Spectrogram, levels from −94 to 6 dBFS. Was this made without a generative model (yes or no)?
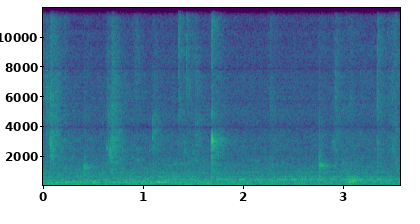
no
